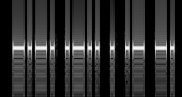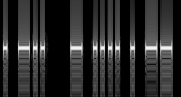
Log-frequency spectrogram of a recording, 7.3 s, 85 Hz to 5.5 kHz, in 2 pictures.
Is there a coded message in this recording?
Yes: Morse code from 0.3 to 7.1 s, heard as a keyed tone, about 16 wpm, 700 Hz. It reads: CLEANED THEM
